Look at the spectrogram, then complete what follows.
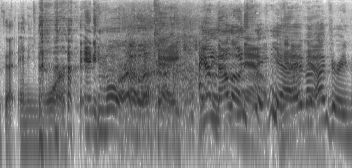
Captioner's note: laughs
